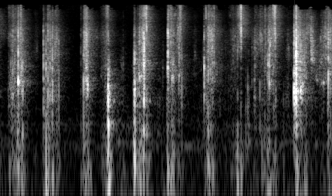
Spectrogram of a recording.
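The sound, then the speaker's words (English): Oracle and tarot cards are being pulled and handled in a soft, evenly spaced run of brief papery flicks and snaps. The sound is faint and steady, with no talk. “I have an obsession with Oracle and Tarot cards, as you all well know. but yeah, so I'll pull out some cards for us now”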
